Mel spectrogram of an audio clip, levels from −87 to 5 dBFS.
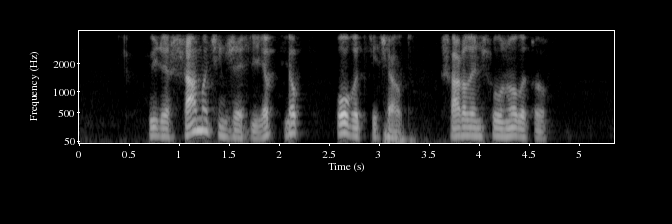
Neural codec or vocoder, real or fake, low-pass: codec, 16 kHz, 2 kbps, FunCodec, trained on Chinese and English, 25 frames a second; fake; 3.6 kHz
